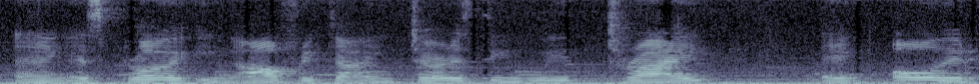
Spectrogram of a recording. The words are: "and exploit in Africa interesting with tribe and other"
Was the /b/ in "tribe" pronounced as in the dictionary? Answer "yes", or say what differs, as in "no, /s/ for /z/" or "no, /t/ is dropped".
no, /b/ is dropped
